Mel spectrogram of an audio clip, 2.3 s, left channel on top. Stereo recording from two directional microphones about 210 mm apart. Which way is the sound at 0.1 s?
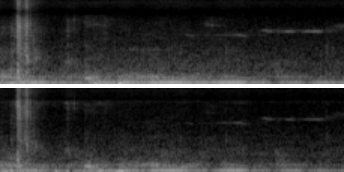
30° left (ahead or behind).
